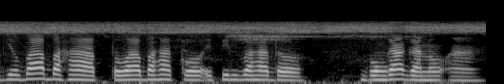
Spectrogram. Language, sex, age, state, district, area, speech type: Santali, female, 45-60, Jharkhand, Seraikela Kharsawan, rural, spontaneous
